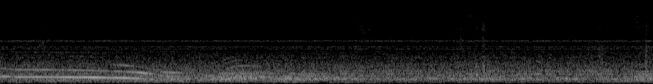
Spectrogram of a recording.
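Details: A wolf howls in a long, steady, low tone that slides downward at its end, with a fainter higher howl overlapping and a steady background hiss.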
